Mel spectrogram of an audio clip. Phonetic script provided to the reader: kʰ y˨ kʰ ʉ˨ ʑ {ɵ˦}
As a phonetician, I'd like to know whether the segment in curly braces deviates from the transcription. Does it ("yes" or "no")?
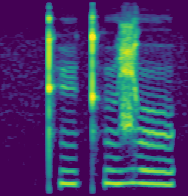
yes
